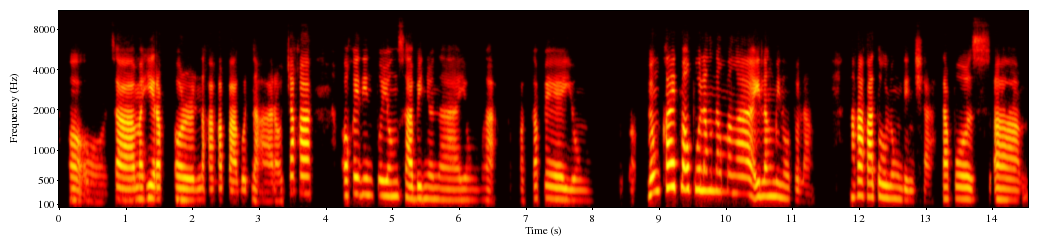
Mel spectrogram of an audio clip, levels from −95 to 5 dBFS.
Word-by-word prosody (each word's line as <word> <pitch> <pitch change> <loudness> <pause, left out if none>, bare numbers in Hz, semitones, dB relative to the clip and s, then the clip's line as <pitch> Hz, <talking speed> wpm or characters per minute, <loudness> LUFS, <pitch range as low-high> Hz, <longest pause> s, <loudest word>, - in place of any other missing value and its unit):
oo 155 -5 -6
sa 180 -2 +5
mahirap 195 0 +3 0.2
or 180 -2 +1
nakakapagod 180 -2 -2
na 170 -3 -4 0.2
araw 155 +1 -6
tsaka, 285 0 +5 0.5
okey 270 +1 -1
din 265 -1 -5
po 250 0 -5
yung 240 -1 -3
sabi 200 -4 0
niyo 190 -1 -9
na 175 -1 -7
yun 175 0 -13 0.2
nga 175 - -5 0.3
pagkape 190 0 -5
yung 170 -1 -13 0.8
yung 285 +6 +1
kahit 390 +1 +8
maupo 355 0 +3
lang 330 -1 +1
ng 315 -1 -6
mga 290 -1 -2 0.2
ilang 235 0 -1
minuto 195 -6 -9
lang. 140 -2 -17 0.6
Nakakatulong 220 -4 +3
din 170 -2 -8
siya 155 - -12 0.2
tapos, 195 -2 -4
um 180 -3 0
195 Hz, 135 wpm, -24 LUFS, 175-240 Hz, 0.8 s, kahit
